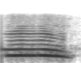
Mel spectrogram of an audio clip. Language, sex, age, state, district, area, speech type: Maithili, female, 60+, Bihar, Purnia, rural, conversation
